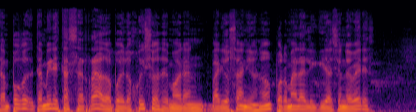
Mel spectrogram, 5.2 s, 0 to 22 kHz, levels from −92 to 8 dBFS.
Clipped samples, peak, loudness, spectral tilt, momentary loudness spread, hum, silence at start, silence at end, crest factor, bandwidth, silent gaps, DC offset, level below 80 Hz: under 0.1%; -18 dBFS; -31 LUFS; -7.5 dB/octave; 4 LU; none; 0 s; 0.5 s; 12 dB; 15.5 kHz; none; under 0.1%; -44 dBFS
